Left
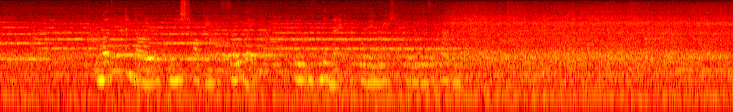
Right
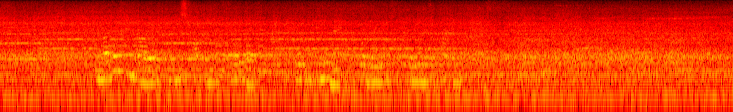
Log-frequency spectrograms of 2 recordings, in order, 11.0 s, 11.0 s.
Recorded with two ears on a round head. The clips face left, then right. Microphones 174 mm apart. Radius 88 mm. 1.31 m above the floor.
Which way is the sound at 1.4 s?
50° left (ahead or behind).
